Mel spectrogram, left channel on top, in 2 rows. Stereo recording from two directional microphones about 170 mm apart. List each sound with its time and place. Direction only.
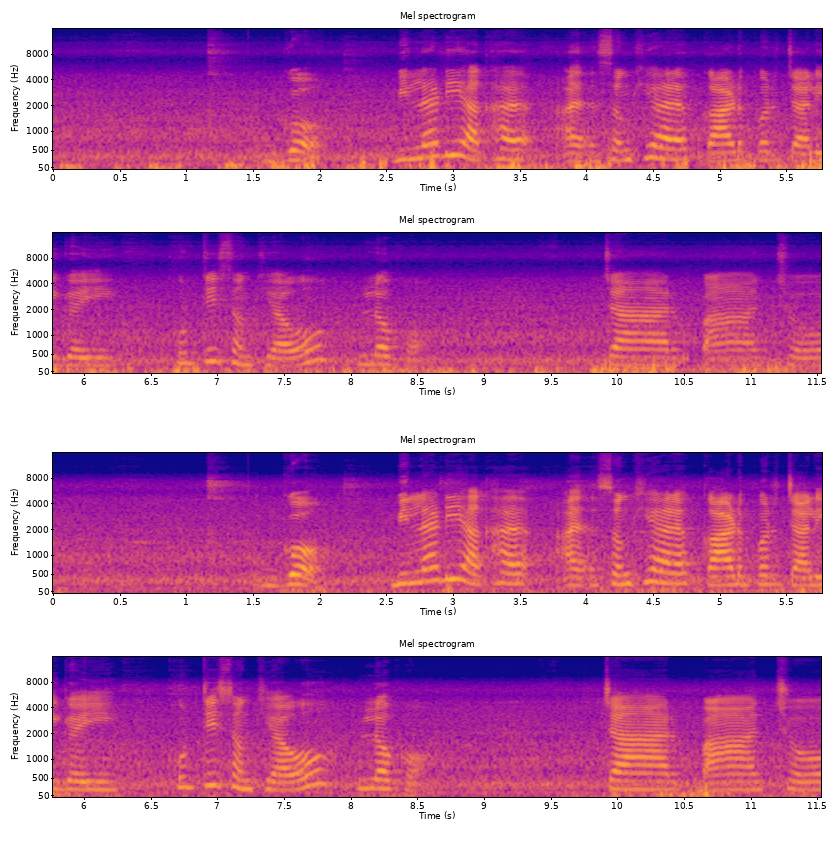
1.7 s a woman's voice: 20° right (ahead or behind)
9.9 s a woman's voice: 25° right (ahead or behind)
